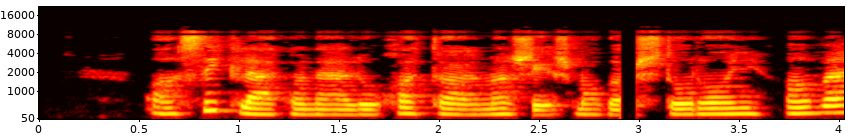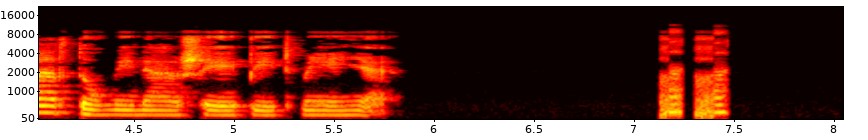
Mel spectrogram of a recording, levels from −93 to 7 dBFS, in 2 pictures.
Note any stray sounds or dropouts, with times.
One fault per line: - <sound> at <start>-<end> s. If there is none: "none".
- dropout at 2.9-3.0 s
- laugh at 7.1-7.5 s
